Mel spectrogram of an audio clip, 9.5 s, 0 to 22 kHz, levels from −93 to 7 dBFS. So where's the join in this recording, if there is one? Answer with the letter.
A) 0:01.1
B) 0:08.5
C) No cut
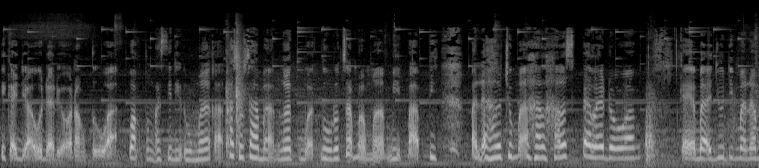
C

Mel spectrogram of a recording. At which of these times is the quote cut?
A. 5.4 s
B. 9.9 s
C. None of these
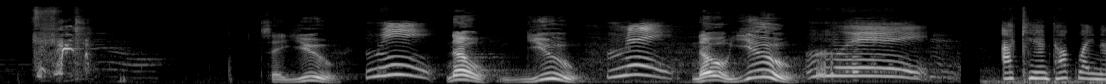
B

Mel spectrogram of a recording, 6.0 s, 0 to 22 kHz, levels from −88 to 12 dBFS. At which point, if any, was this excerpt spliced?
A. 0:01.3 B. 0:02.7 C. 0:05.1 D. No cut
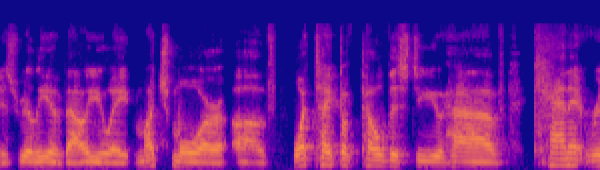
B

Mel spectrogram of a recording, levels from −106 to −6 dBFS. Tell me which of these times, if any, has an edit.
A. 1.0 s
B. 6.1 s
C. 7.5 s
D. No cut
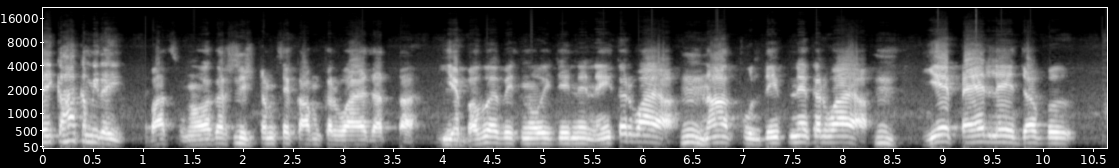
A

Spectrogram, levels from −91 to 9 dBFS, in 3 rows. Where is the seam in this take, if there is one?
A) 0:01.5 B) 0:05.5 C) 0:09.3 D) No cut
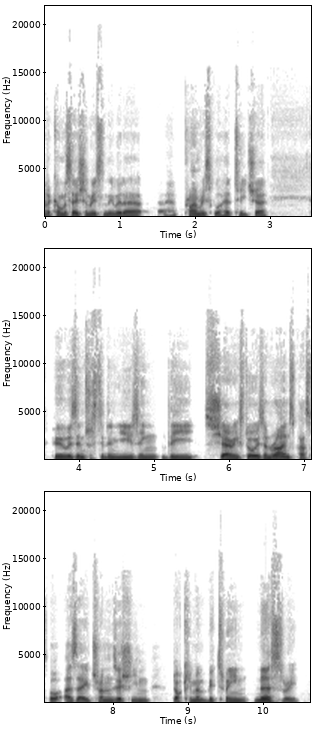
D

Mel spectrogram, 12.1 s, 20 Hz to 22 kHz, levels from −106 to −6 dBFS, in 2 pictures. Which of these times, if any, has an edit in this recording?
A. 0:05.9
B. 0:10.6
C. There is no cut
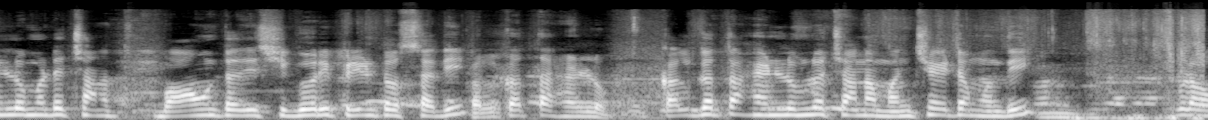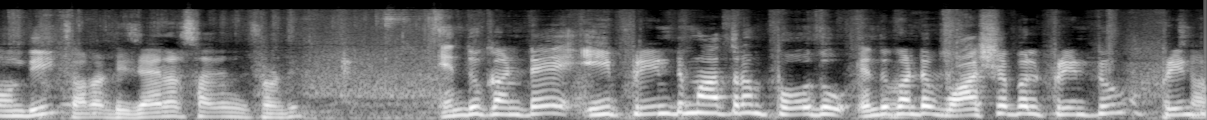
A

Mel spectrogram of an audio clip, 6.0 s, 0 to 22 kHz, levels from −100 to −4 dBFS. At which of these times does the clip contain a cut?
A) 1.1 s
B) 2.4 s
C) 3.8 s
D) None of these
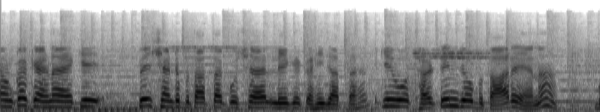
C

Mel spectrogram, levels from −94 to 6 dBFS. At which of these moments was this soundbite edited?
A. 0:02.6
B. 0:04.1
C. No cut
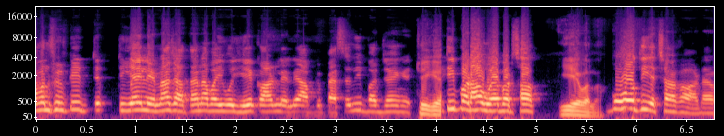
B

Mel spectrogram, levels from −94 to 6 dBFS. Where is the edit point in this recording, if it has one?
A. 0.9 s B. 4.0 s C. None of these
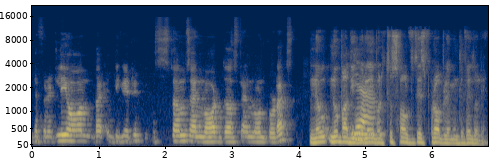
B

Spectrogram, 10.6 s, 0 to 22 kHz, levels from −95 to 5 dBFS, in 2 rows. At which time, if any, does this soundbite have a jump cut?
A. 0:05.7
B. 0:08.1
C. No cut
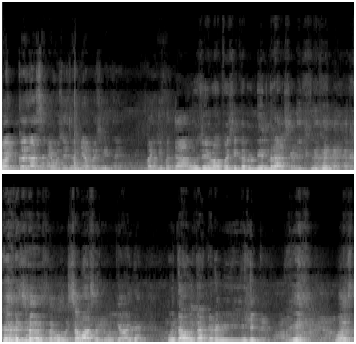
C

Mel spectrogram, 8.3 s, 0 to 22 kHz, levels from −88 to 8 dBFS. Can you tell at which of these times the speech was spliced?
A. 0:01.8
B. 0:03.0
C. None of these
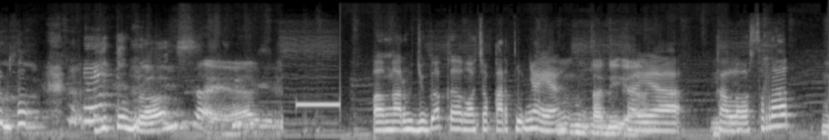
B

